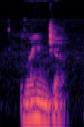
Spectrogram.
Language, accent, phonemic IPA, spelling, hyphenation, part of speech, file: English, Southern England, /ˈɹeɪ̯nd͡ʒə/, ranger, ran‧ger, noun / verb, LL-Q1860 (eng)-ranger.wav
- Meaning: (noun) 1. One who ranges; a rover 2. One who ranges; a rover.: A roving robber; one who seeks plunder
